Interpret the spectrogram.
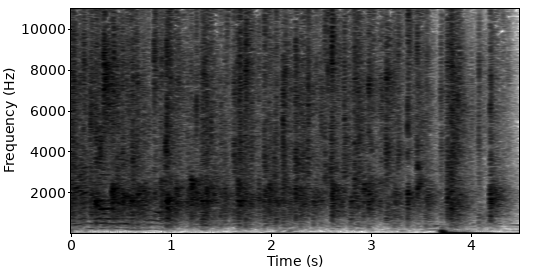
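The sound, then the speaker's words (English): Audience applause: a dense, steady wash of many hands clapping at once, fairly loud and continuous, with some voices mixed in and a brief low thump near the end. “We made audience applause. Audience applause.”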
